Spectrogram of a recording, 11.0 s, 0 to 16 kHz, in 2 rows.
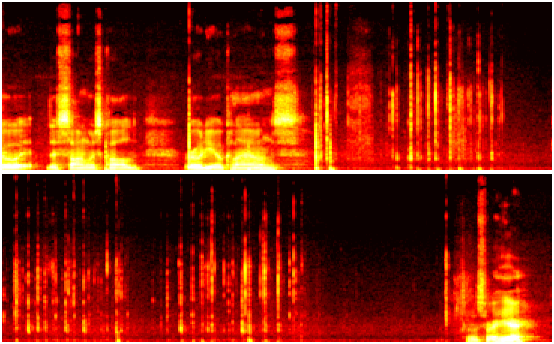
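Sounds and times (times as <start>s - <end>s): typing on computer keyboard: 3.2s - 8.6s.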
